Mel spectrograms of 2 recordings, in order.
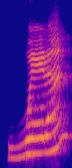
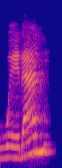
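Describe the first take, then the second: First: The stress is on the first syllable. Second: The stress is on the second syllable.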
